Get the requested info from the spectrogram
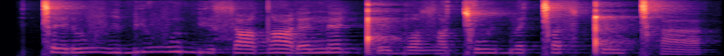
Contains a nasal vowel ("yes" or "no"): no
